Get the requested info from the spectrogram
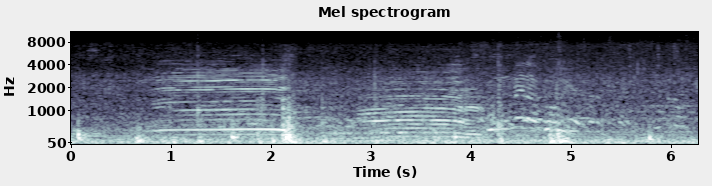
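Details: Cattle unloading from a truck at a market in Indonesia give drawn-out, nasal moos, one steady low bellow then a wavering longer call, over engine rumble and people talking.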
